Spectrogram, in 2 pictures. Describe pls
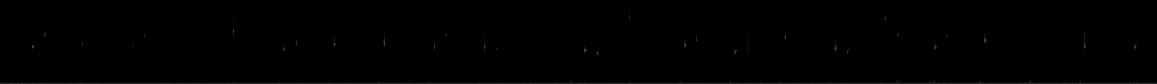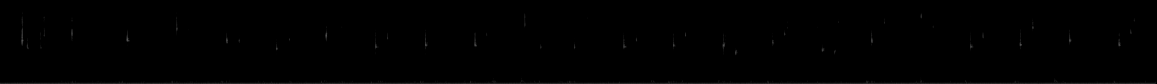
Water Dripping on Water
Water dripping into pool of water. Simulation of a faucet dripping.
bathtub, drip, dripping, faucet, sink, water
